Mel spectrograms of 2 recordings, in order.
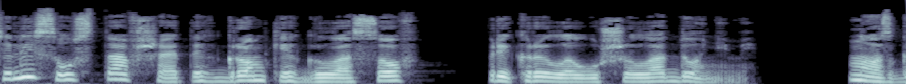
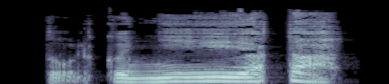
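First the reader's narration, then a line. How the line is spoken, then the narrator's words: Sudden moan. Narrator (Russian): вдруг простонал Фэш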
